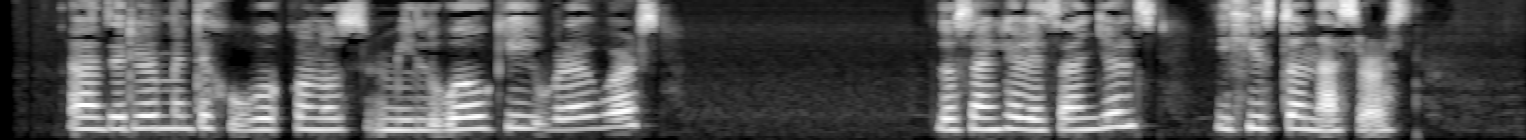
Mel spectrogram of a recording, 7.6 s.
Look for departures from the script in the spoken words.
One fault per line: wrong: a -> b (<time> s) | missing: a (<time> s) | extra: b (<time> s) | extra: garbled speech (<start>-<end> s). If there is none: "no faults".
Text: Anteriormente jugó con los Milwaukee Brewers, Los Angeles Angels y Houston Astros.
no faults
